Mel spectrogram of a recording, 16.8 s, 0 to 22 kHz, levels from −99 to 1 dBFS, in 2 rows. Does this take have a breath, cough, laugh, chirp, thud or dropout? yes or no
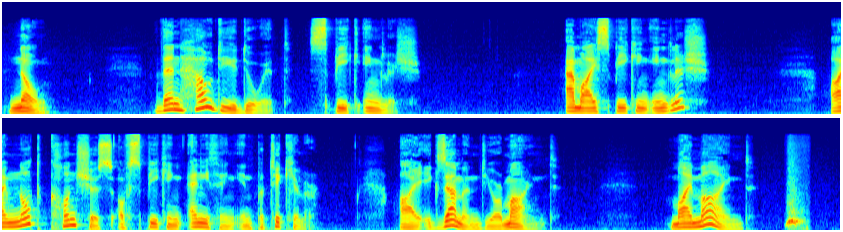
yes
